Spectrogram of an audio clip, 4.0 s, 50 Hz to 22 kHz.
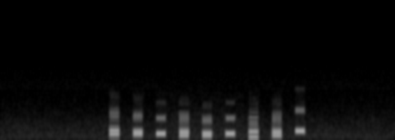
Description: Multi-frequency trunk signalling (R1, as on North American trunks), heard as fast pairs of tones, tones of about 100 ms. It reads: KP 9685678 ST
